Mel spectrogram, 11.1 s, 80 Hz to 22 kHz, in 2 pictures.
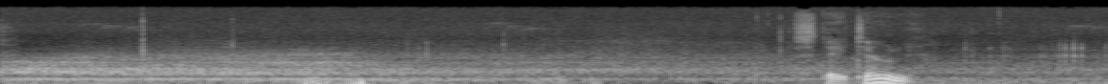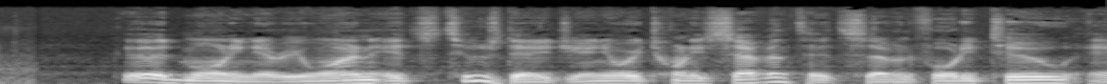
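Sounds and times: low bump: 0.0 - 5.7
low mechanical rumble: 0.0 - 6.1.

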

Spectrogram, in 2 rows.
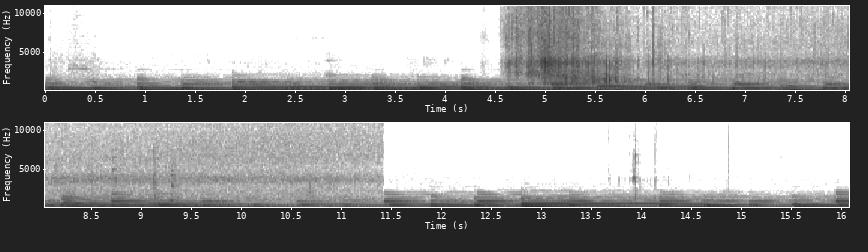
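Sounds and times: background piano music: 0.0 - 16.0
hot oil sizzling: 4.4 - 11.4.

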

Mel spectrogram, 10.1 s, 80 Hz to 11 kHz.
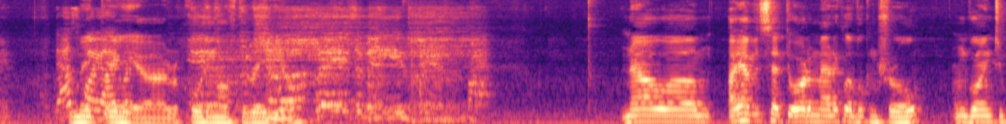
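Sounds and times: low steady hum: 0.0 - 10.0
music from radio speaker: 0.4 - 5.0.

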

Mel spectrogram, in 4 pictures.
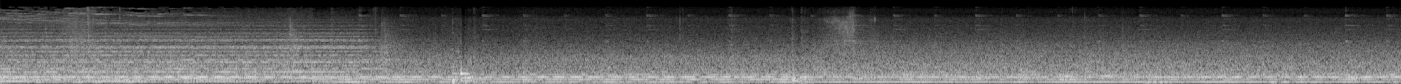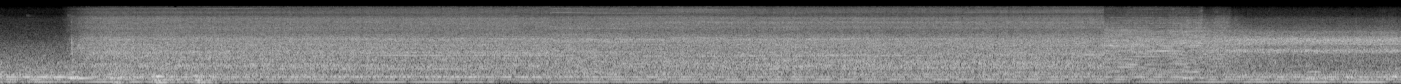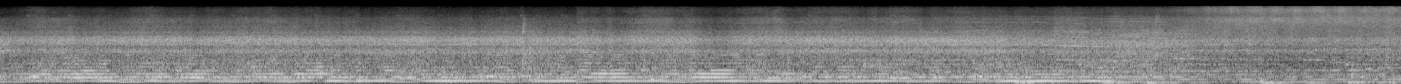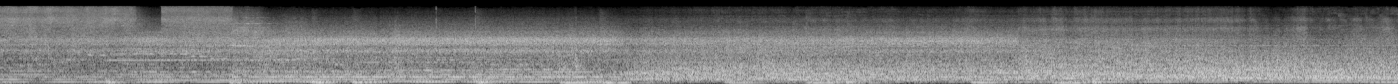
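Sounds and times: background music: 0.0 - 56.0
angle grinder sanding wood: 14.7 - 56.0.

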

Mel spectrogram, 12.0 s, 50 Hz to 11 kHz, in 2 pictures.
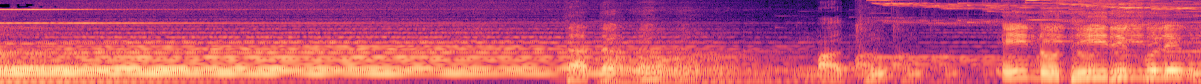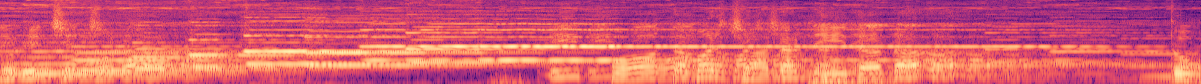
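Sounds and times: instrument melody of held notes: 0.0 - 12.0.

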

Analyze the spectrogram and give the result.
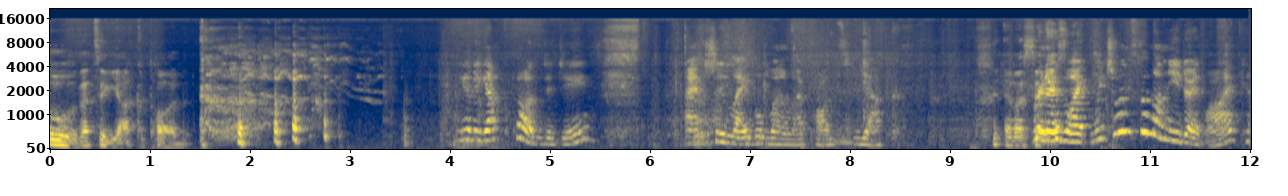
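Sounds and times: person laughing: 1.6 - 3.4.

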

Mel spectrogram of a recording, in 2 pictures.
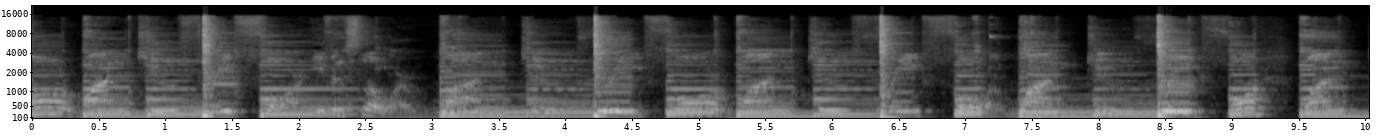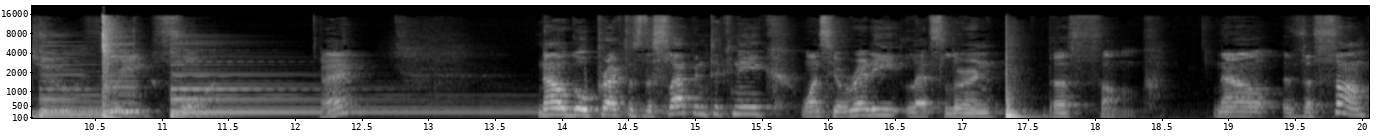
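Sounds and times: fingerstyle acoustic guitar: 0.0 - 13.8
palm slap on guitar strings: 1.3 - 1.6, 4.2 - 4.5, 6.4 - 6.6, 10.6 - 10.8, 17.4 - 17.6.

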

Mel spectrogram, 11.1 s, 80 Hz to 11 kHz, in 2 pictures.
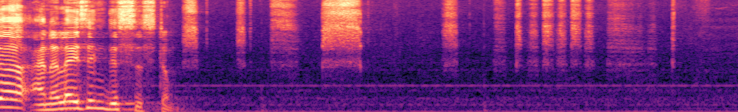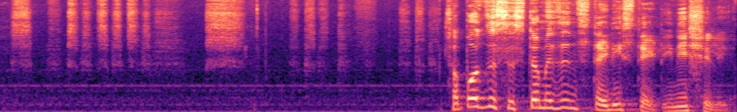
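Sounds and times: steady low hum: 0.0 - 11.0
marker drawing on paper: 1.4 - 9.0.

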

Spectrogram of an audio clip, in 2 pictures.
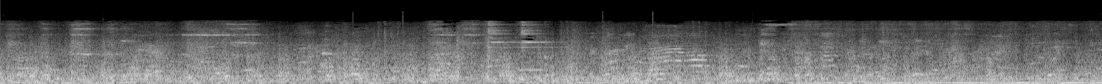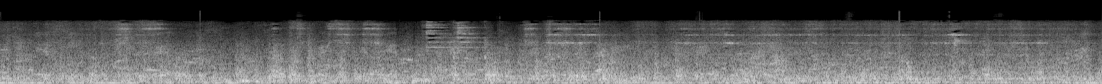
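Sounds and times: rumble of wheels on rail: 0.0 - 22.0
high wheel squeal: 0.7 - 2.7, 14.4 - 21.9.

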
